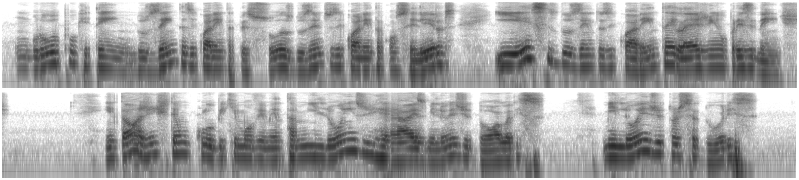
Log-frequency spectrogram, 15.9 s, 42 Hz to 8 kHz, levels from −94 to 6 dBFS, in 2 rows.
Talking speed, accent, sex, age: 115 wpm, Brazilian, male, 20-39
